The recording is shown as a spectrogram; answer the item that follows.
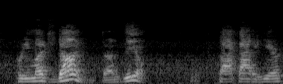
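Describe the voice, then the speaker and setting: A man talks with an American accent. Background noise is noticeable. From New Jersey (Paterson). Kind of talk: tutorial. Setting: garage. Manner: loud; animated.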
